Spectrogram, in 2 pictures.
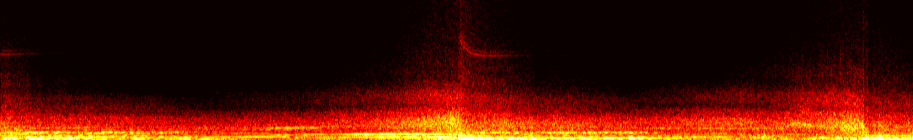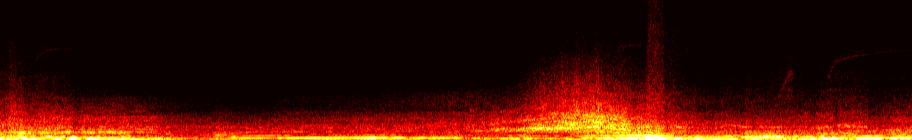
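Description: A racing car engine revs hard, its pitch dropping and climbing as it shifts gears.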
